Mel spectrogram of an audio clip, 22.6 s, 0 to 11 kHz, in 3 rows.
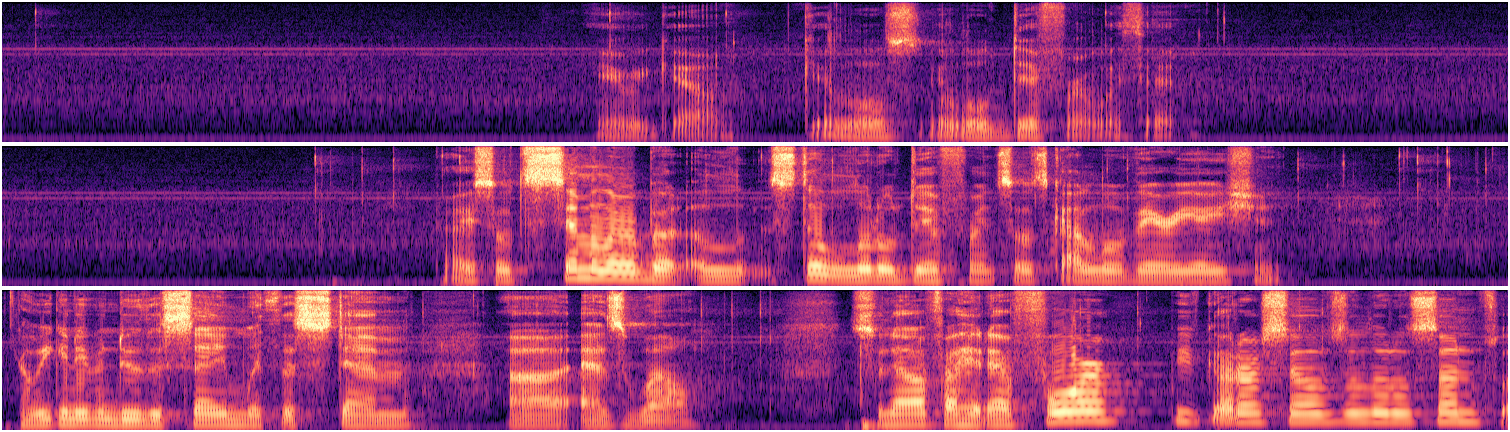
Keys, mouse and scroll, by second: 0.2-3.0 drag, 3.6 click, 5.5-9.1 drag, 9.3 alt+middle click, 9.7 middle click, 10.1 alt+middle click, 11.3 click, 12.2 z, 12.5 middle click, 13.1 middle click, 13.4 z, 13.7 middle click, 14.5 click, 14.9-16.0 alt+middle drag, 16.3 alt+middle click, 17.2 alt+middle click, 18.0 click, 18.3 right click, 18.7 right click, 19.3 F4, 20.1 right click, 20.7 right click, 21.4 right click, 22.2-22.5 ctrl+alt+right drag.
